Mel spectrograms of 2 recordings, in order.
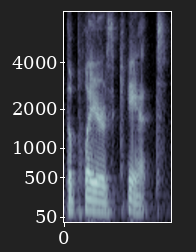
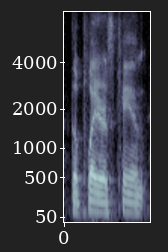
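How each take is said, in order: First: The final T of the last word is clearly heard. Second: The final T of the last word is dropped. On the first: The speaker calls it right. "put a little bit of emphasis on the T to make sure that we can hear it" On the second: The speaker calls it wrong. "or else it may sound like you're saying can two times"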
